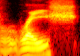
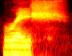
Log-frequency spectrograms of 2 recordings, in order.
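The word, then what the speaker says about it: Ra's: Like pretty much just Raish. Raish. Yeah. I pronounce it like it's spelled Raysh.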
